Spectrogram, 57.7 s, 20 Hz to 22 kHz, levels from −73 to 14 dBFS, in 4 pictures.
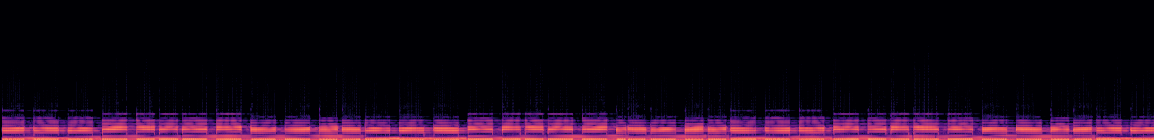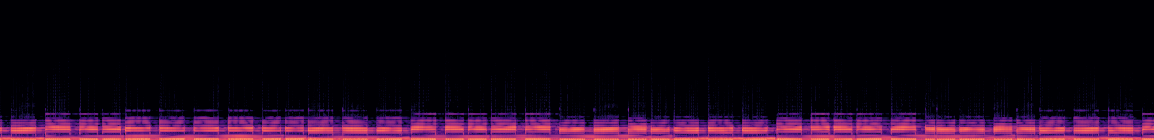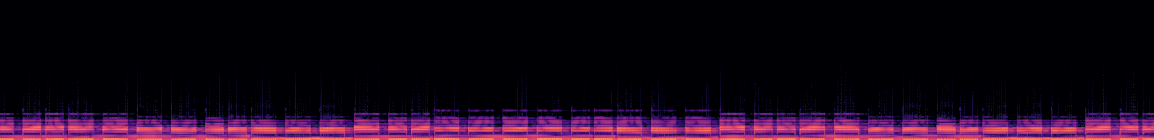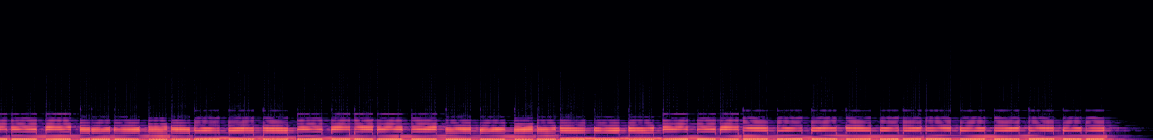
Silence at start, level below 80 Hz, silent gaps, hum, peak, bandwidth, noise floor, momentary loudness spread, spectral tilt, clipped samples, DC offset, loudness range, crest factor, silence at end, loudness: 0 s; -34 dBFS; none; none; 0 dBFS; 5 kHz; -36 dBFS; 1 LU; -9.5 dB/octave; under 0.1%; under 0.1%; 0 LU; 10 dB; 0.4 s; -10 LUFS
